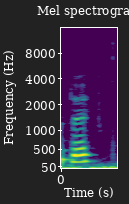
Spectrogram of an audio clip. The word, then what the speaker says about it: peu: Peu, que é EU, mas o som é simplesmente E, que é um som que a gente não tem no português, mas a gente pode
